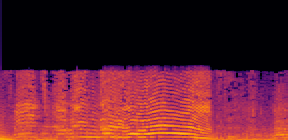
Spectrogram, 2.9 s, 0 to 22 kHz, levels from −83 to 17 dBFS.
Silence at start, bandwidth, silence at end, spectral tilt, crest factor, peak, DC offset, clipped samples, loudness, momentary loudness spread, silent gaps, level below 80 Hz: 0 s; 12 kHz; 0 s; -2.5 dB/octave; 6 dB; 0 dBFS; under 0.1%; 3%; -4 LUFS; 12 LU; none; -20 dBFS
